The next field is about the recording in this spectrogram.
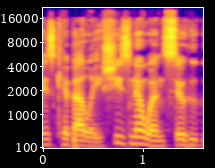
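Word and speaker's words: Cybele: was referring to it as the cult of sibel because that's kind of how it's spelled so I'm sorry about that if if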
